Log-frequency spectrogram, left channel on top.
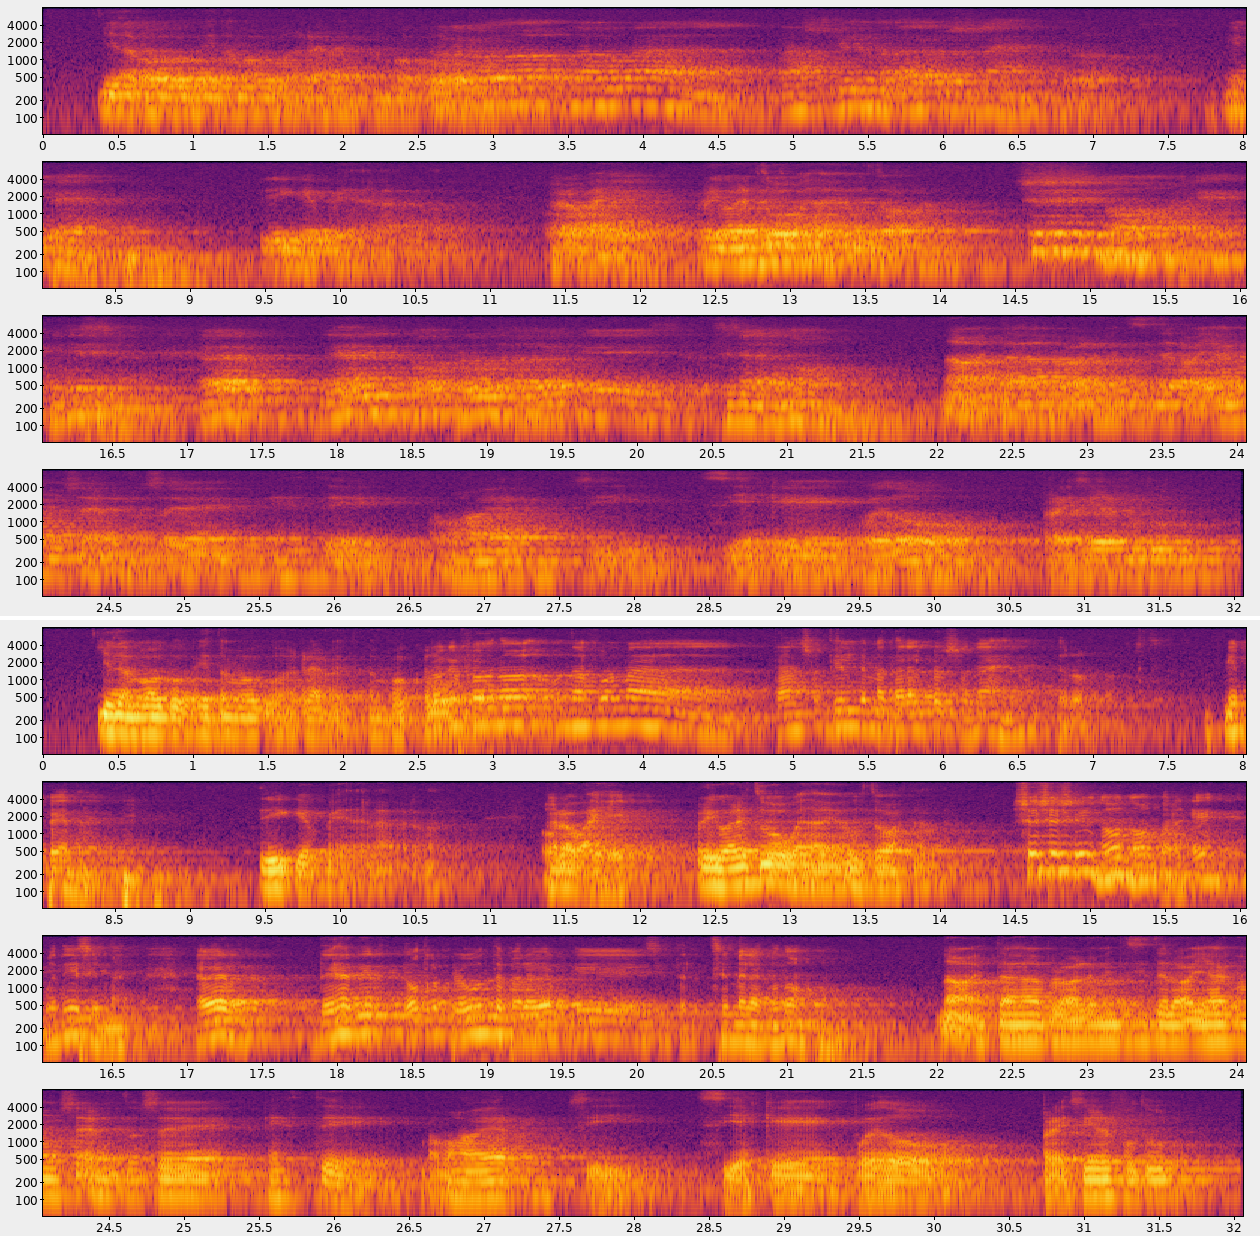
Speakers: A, on the right (about 35°); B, on the right (about 55°).
A: O
B: Yo
A: sea,
B: tampoco, yo tampoco, realmente tampoco.
A: creo que fue uno- una forma tan sutil de matar al personaje, ¿no? Pero
B: <laughs>
A: qué pena.
B: Sí, qué pena, la verdad.
A: Ok.
B: Pero bueno, pero igual estuvo buena, a mí me gustó bastante.
A: Sí, sí, sí, no, no, ¿para qué? Buenísima. A ver, déjate ir otra pregunta para ver que, si, te- si me la conozco.
B: No, esta probablemente si te la vayas a conocer, entonces, este, vamos a ver si, si es que puedo predecir el futuro.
